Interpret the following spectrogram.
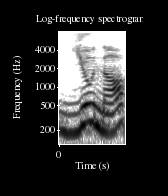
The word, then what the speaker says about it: Yona: Au niveau de l'édition, si vous la recherchez, c'est chez Yona, voilà comme ça se prononce et à l'époque ça coûtait 12 €.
